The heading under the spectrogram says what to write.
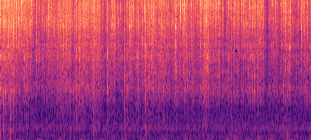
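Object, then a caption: Plastic bubble mailer. Hands with long green nails fold and crinkle the edge of an empty, flat and hollow white-and-blue Amazon Prime poly bubble mailer resting on a wooden table. A steady, bright plastic crinkling continues throughout, dotted with sharp crackles and snaps.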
